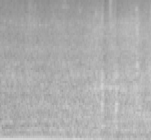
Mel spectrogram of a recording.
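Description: A steady low rumble with a few faint clicks in the second half.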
